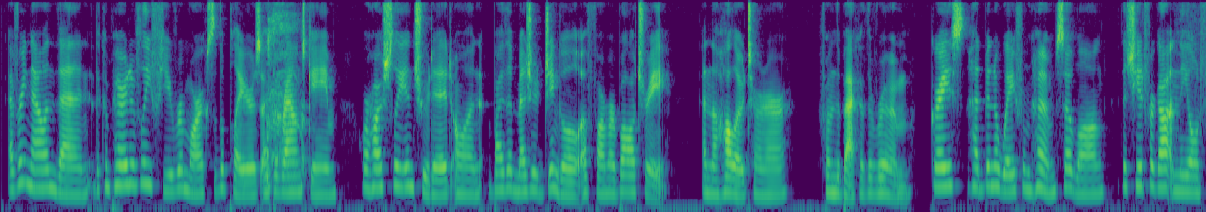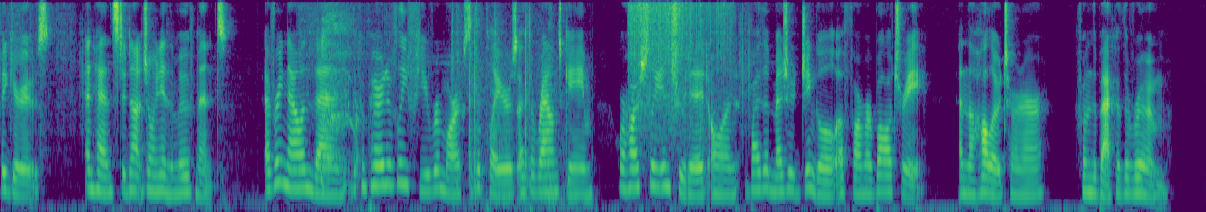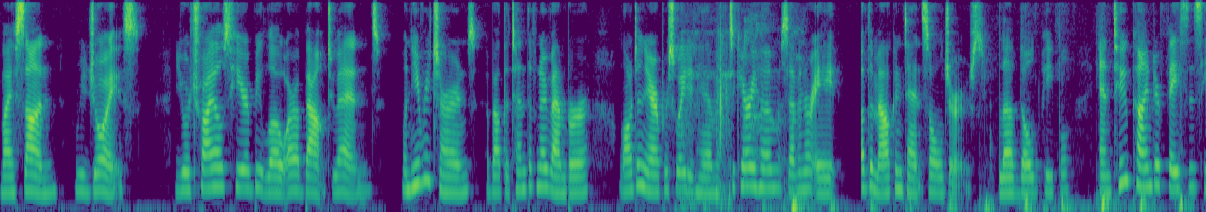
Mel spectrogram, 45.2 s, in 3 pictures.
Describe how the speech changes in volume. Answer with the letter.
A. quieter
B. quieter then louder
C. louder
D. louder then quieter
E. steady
E.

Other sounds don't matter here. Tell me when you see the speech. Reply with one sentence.
The speech can be heard from 0.1 to 45.1 s.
